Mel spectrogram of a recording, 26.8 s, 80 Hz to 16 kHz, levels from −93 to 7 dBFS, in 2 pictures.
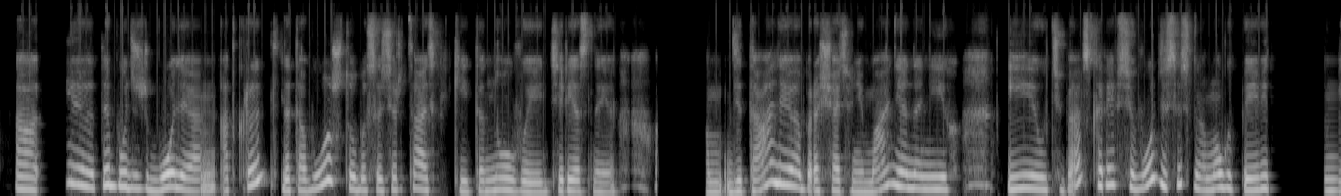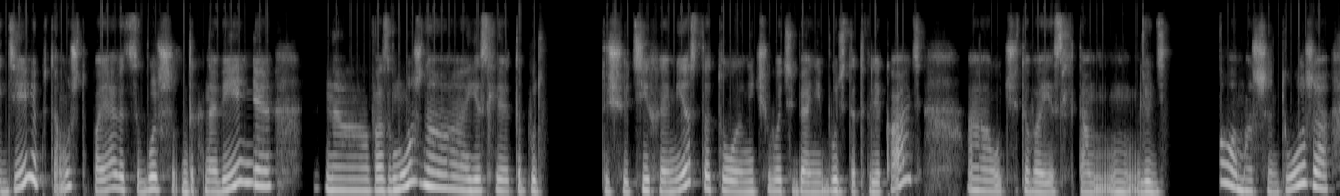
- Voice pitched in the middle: No, high, 215 Hz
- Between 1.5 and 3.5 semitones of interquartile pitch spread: No, average, 4.8 semitones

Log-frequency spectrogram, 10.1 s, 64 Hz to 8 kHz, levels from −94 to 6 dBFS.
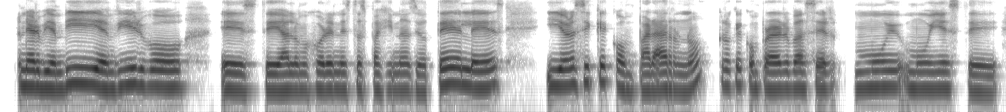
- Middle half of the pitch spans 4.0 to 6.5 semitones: No, narrow, 2.5 semitones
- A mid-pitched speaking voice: Yes, medium, 180 Hz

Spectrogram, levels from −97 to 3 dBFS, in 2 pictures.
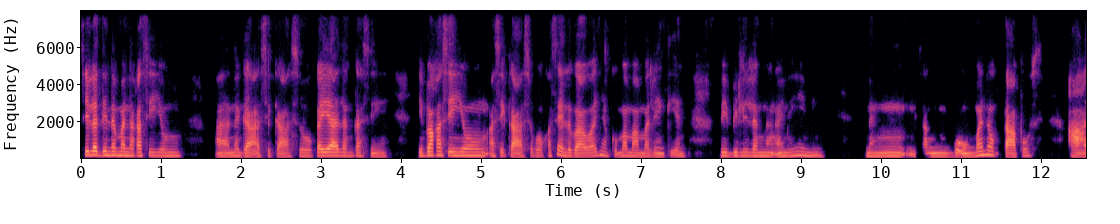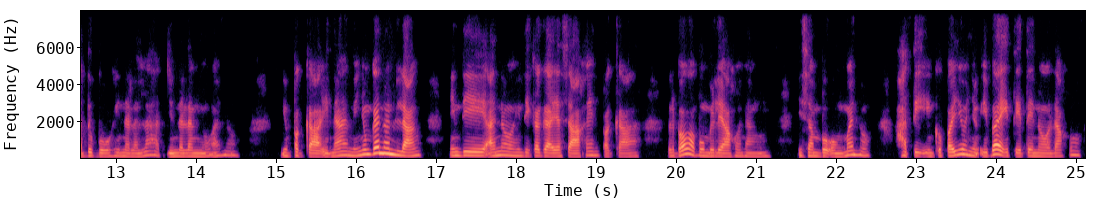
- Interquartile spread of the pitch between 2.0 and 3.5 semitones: Yes, average, 3.0 semitones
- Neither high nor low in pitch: Yes, medium, 170 Hz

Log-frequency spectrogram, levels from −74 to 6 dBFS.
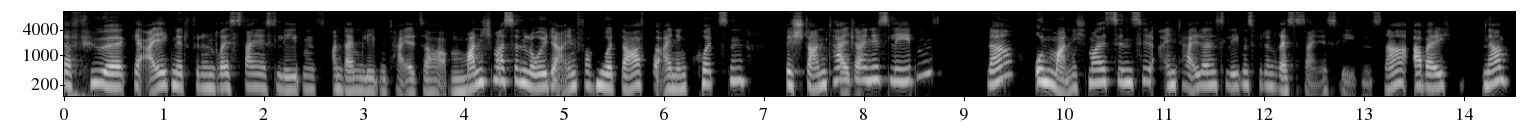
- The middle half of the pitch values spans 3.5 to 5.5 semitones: Yes, average, 4.9 semitones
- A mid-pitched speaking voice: No, high, 195 Hz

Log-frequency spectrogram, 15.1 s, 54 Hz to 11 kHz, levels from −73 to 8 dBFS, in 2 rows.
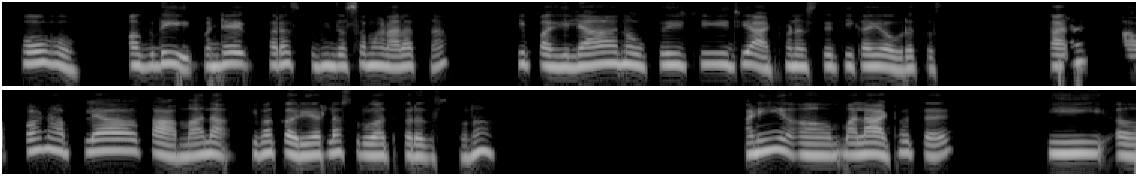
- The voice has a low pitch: No, high, 200 Hz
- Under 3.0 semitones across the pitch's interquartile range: Yes, narrow, 2.4 semitones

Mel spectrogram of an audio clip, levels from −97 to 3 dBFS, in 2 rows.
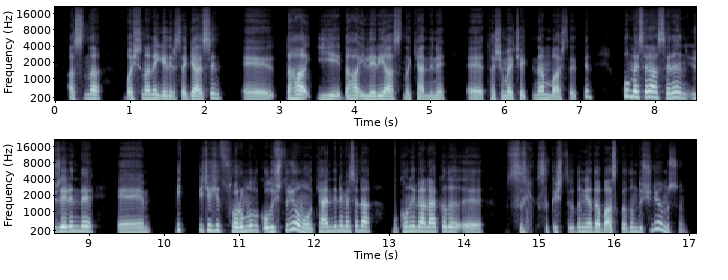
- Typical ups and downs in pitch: Yes, average, 4.4 semitones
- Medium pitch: Yes, medium, 165 Hz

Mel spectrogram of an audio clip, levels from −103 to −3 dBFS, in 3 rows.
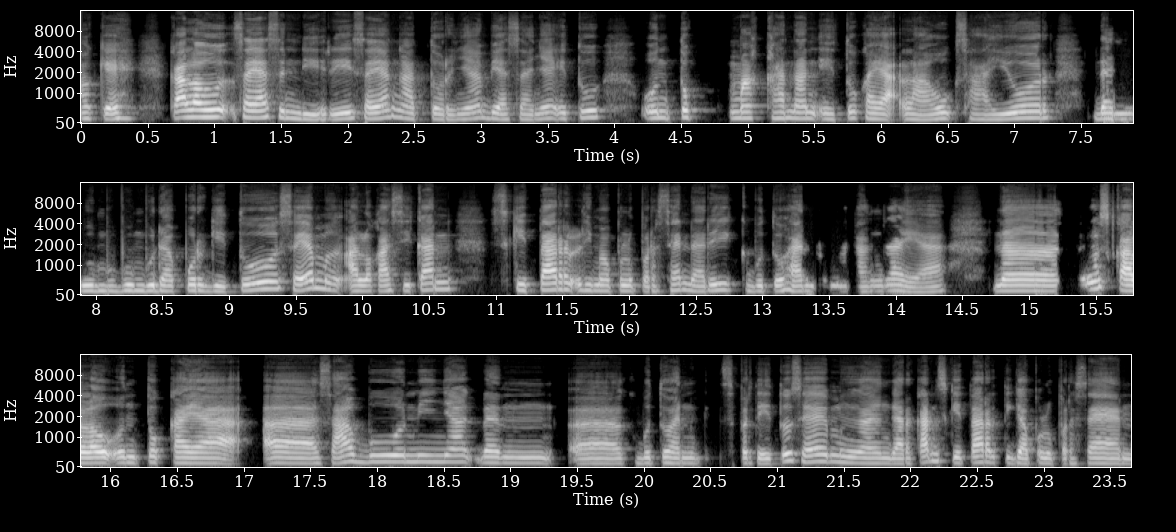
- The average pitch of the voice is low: No, medium, 180 Hz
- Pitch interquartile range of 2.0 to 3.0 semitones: Yes, narrow, 2.6 semitones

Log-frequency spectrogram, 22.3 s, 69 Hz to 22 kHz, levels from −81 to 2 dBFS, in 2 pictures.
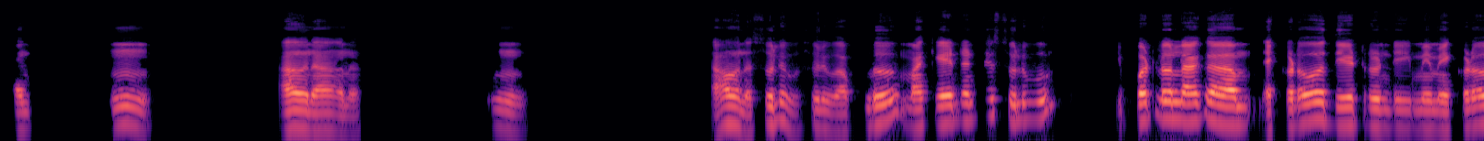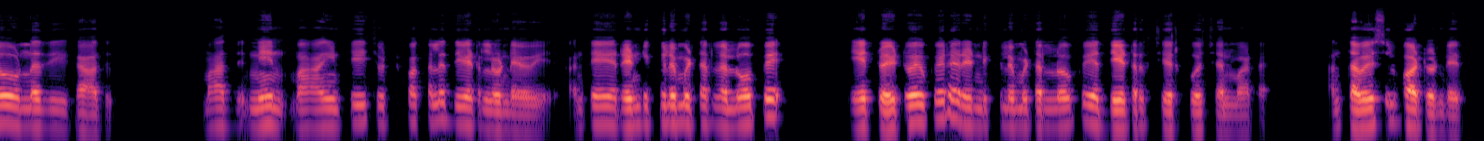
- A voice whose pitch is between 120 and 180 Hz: Yes, low, 135 Hz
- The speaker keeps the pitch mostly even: No, average, 3.5 semitones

